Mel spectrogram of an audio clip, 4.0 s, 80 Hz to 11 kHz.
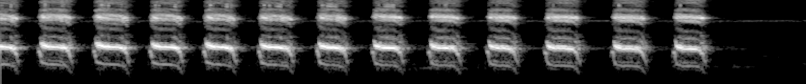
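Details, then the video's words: A female White-crested laughingthrush gives a steady series of twelve loud, harsh, evenly spaced notes, about three to four per second. The series stops abruptly, leaving near silence. "White-crested laughingthrush female sound 02"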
